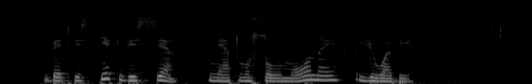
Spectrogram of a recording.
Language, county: Lithuanian, Marijampolė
